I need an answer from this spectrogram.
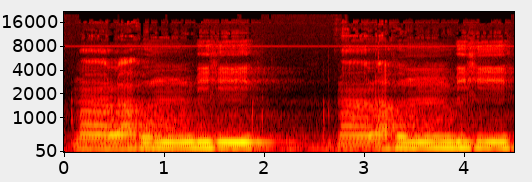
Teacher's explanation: cara membacanya dengung, yaitu mim sukun dibaca bergandengan dengan huruf ba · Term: ikhfa syafawi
